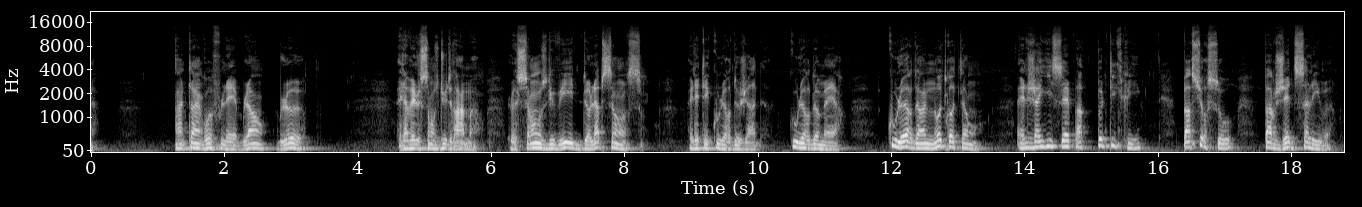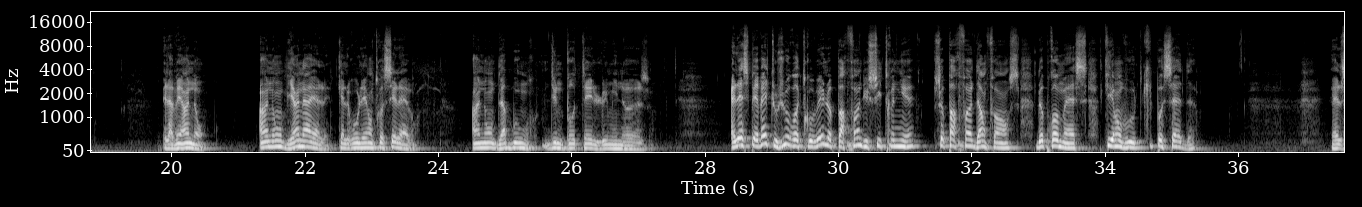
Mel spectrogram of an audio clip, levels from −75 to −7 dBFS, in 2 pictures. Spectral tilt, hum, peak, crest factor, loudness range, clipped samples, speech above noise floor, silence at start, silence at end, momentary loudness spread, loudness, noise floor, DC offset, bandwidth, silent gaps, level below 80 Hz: -5.5 dB/octave; none; 0 dBFS; 20 dB; 4 LU; under 0.1%; 35 dB; 0 s; 0 s; 11 LU; -20 LUFS; -54 dBFS; under 0.1%; 14.5 kHz; none; -50 dBFS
